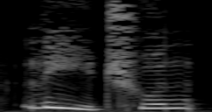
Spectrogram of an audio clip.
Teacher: Второй иероглиф «Чун» произносится в первом тоне.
